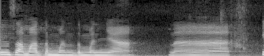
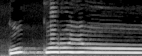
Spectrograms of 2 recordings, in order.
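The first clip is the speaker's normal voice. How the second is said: high, drawn-out cock-a-doodle-doo; rooster crow; 12 semitones higher, 5 dB louder, much slower than usual. Acted. Storyteller crows for children to copy, loud rooster call.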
